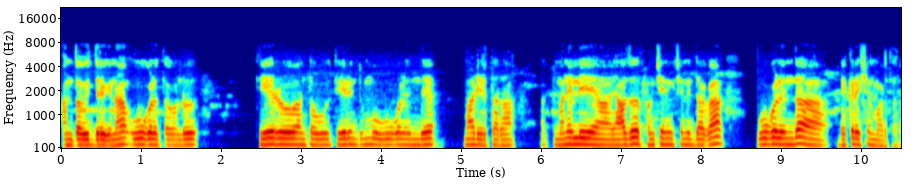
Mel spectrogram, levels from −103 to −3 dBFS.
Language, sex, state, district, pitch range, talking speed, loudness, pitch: Kannada, male, Karnataka, Bellary, 160-175 Hz, 130 wpm, -16 LUFS, 165 Hz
